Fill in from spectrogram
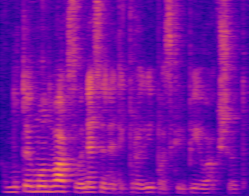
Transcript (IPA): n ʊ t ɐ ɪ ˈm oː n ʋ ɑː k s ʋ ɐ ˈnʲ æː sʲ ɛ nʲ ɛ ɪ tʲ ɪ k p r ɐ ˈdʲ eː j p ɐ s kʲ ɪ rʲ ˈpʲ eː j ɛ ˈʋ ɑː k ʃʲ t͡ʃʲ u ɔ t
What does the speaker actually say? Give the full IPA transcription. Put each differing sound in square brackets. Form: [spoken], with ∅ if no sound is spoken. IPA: n ʊ t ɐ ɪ ˈm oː n ʋ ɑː k s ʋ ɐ ˈnʲ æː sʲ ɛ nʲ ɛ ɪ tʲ ɪ k p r ɐ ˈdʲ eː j p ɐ s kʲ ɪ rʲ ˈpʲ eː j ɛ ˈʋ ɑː k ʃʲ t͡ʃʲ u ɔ t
